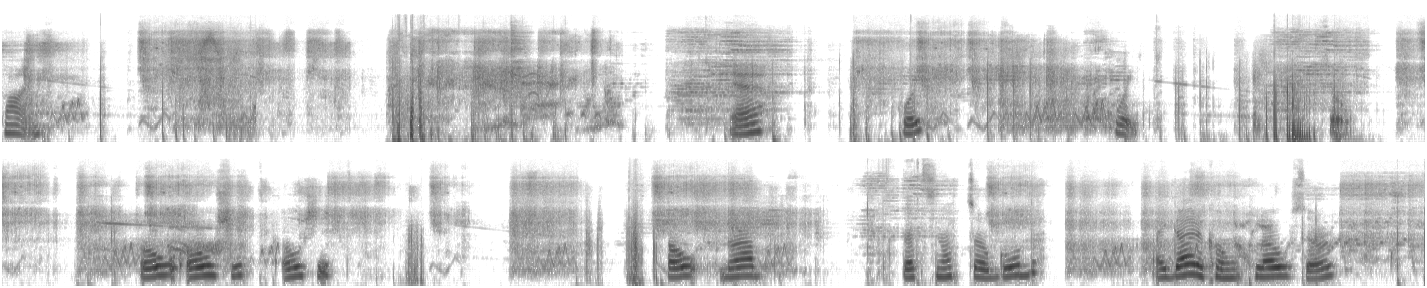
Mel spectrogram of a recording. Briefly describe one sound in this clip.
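Video game sound effects pop and whoosh.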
